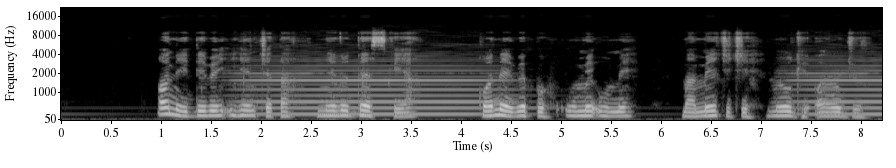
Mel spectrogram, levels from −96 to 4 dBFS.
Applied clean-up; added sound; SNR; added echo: none; Bowed string instrument; 11 dB; none.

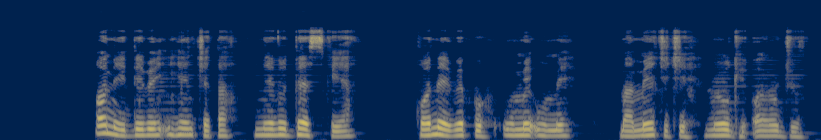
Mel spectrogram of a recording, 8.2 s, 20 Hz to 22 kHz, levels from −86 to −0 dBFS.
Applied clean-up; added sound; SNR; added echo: neural mask model DeepFilterNet 3.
